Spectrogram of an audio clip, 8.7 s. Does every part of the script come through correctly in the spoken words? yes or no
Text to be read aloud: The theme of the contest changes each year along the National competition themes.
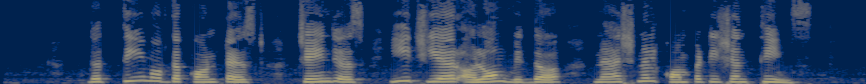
no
